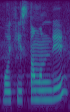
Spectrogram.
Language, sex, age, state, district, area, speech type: Assamese, female, 30-45, Assam, Jorhat, urban, spontaneous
